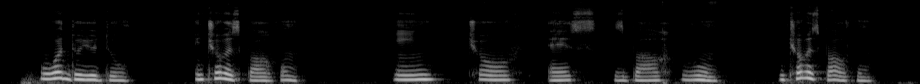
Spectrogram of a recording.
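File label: English "What do you do", Armenian "Inchov es zbaghvum"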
